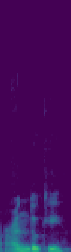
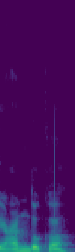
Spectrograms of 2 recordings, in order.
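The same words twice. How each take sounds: First: The demo's عندك said "anduki"; formal feminine. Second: The demo's عندك said "andaka"; formal masculine. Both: Shown as a demonstration. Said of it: "So you could say".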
